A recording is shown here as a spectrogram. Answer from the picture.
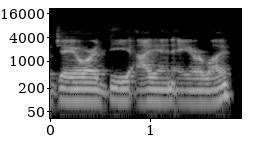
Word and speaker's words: Jordinary: So I came up with Never Jordinary as it sounds, never be ordinary. Yep. And I implemented my name. It's spelled Jordinary like ordinary is, so Jordinary.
